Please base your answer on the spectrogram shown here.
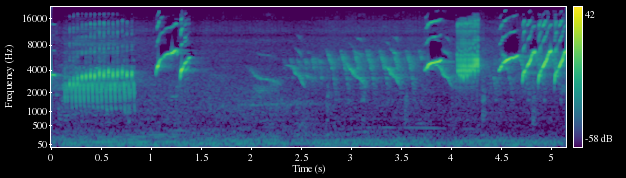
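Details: Belgian canary song among many canaries: a buzzy trill, a quieter stretch with faint distant notes, then bright rising and falling swoops that grow louder toward the end.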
